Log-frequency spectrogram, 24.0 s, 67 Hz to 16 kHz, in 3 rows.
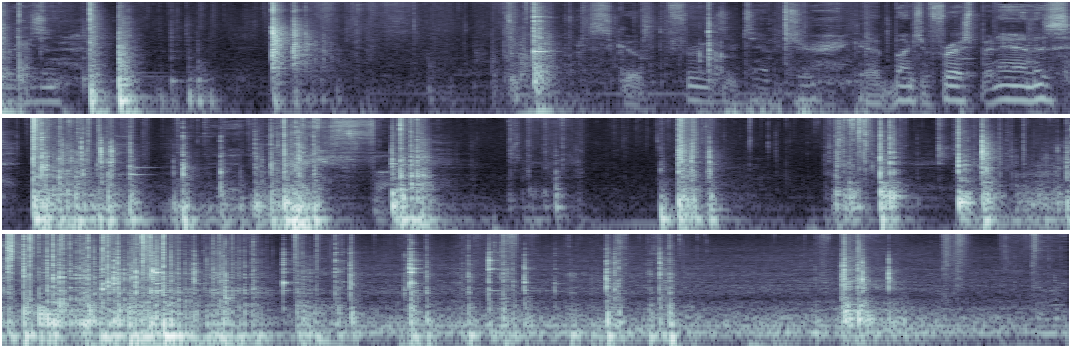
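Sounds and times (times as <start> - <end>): objects thunking and clinking: 0.0 - 2.7, 3.7 - 5.8, 8.2 - 24.0
clattering and rummaging: 0.0 - 6.8, 8.2 - 24.0
low hum: 16.5 - 24.0.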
